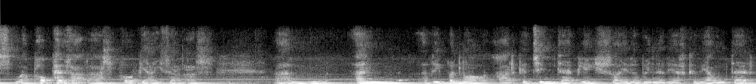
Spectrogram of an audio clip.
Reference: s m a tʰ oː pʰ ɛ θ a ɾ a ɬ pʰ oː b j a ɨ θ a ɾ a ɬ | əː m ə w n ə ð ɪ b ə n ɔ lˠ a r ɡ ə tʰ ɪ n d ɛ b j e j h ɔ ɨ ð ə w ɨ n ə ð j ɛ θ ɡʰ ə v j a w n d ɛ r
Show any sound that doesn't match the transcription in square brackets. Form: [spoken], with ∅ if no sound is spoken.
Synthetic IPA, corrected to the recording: s m a [pʰ] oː pʰ ɛ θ a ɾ a ɬ pʰ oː b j a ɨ θ a ɾ a ɬ | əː m ə [∅] n ə ð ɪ b ə n ɔ lˠ a r ɡ ə tʰ ɪ n d ɛ b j e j [θ] ɔ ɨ ð ə w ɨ n ə ð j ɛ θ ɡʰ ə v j a w n d ɛ r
